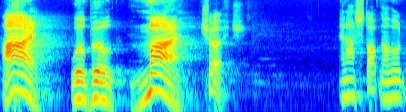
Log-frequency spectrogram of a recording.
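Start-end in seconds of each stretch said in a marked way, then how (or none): 0.0-3.7 very slow, each word weighted, stress on my; emphatic. Retold or imitated. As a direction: let I will build my church land like a decree. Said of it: "He was quite emphatic".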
